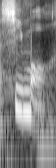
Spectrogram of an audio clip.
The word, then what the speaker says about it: Sima: của nữ hoàng này được viết là "Sima" nhưng được đọc là "Simo" , điển hình trong cách phát âm tiếng Java mới.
